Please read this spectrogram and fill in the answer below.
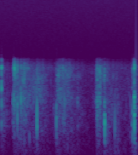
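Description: Footsteps on a woodland dirt-and-grass path: several irregular short steps.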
